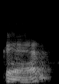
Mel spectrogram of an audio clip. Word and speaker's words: CHAR: Function, एक होता है कैर, एक दूसरा फंक्शन होता है कैर, कैर CHAR, कैर. लोग चार भी बोलते हैं उसको, चार बोलो, कैर बोलो, pronunciation is not impact anything.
